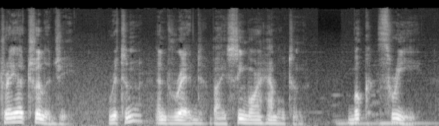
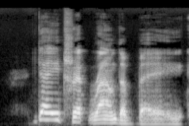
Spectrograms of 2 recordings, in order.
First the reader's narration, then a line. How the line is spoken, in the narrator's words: Cam scoffed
